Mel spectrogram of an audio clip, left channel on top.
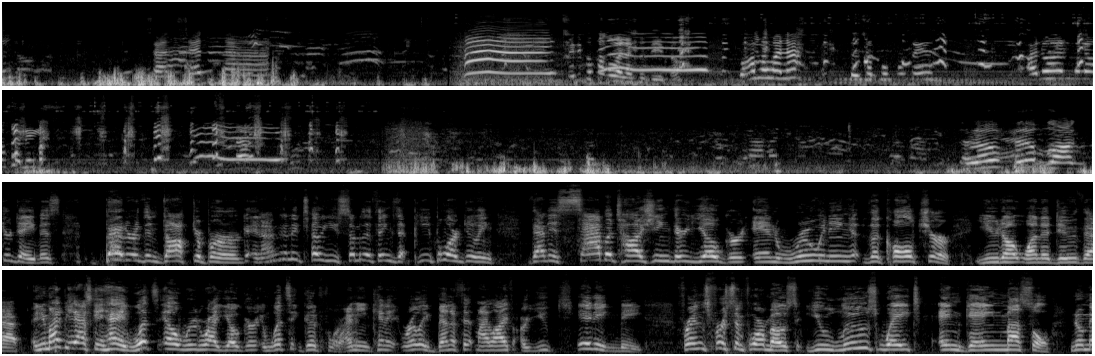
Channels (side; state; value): both; different; correlation 0.00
